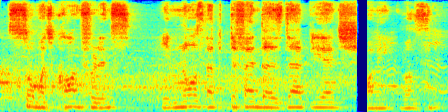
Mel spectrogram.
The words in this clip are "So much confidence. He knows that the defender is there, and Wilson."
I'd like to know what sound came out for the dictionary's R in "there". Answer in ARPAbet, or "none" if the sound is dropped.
L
